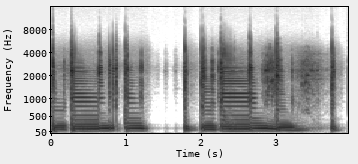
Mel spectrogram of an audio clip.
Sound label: RICKETY OCT, Funk Guitar; Zero G - Funk Guitar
